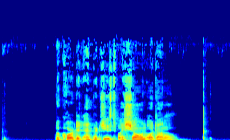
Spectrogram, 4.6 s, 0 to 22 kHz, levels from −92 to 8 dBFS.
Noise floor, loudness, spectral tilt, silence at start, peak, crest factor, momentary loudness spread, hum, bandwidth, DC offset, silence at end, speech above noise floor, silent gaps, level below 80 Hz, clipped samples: -77 dBFS; -19 LUFS; -5.5 dB/octave; 1.1 s; -2 dBFS; 18 dB; 21 LU; none; 16.5 kHz; under 0.1%; 0.55 s; 59 dB; none; -48 dBFS; under 0.1%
